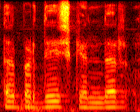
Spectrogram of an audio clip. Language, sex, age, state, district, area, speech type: Urdu, male, 18-30, Uttar Pradesh, Muzaffarnagar, urban, spontaneous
